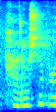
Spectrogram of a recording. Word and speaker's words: хорошего: Хорошего дня. Хорошего дня. Have a nice day. Хорошего дня. And you'll see that there is a G, but we pronounce it like a V.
